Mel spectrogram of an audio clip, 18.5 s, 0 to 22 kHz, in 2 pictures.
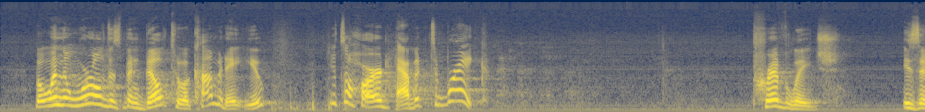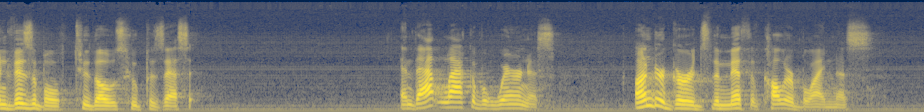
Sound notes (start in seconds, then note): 4.9 laughter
